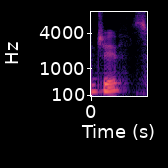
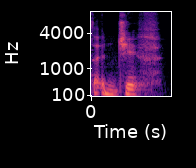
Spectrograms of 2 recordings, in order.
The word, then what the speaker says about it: GIF: to post gifts or gifts whatever yeah the uh author of the gif system says it's pronounced jif but i i say gif oh okay i always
